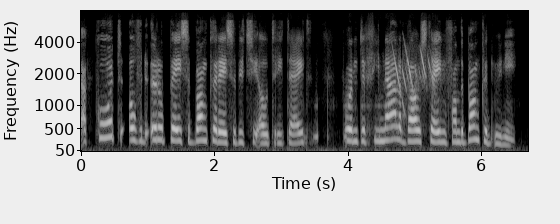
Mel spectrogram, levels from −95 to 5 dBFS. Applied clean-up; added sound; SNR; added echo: neural diffusion model UNIVERSE++.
